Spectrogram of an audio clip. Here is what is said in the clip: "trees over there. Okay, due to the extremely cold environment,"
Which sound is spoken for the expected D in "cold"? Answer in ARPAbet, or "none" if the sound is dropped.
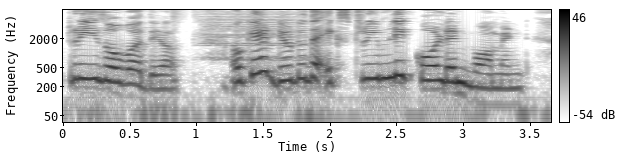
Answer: D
